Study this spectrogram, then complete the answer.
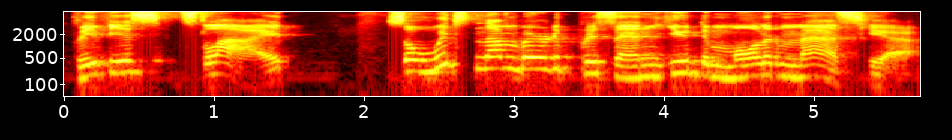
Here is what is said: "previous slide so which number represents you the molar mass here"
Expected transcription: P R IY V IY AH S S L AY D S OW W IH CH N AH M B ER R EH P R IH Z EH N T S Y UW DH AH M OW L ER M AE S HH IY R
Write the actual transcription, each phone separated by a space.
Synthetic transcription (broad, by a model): P R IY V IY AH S S L AY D S OW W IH CH N AH M B ER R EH P R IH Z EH N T Y UW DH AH M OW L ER M AE S HH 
